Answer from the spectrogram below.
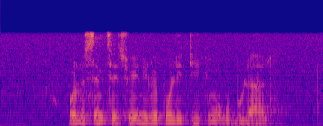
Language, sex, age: Zulu, male, 20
